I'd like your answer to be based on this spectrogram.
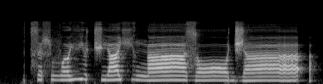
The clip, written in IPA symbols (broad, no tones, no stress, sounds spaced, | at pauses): t͡s ə ɬ v ʌ vʲ ɔ t͡ʃ j a ç ə ŋ aː z ɔː d͡ʒ aː ʔ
